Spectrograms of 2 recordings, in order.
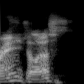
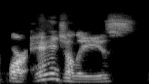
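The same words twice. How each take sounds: First: "Angeles" ending in a short -us; corrected Angeles. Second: "Angeles" ending in a long -eez; mispronounced Angeles. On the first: Gamer correcting the port's name, pronounced AN-juh-lus. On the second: Gamer naming the destination port, mispronounced as Angel-eez. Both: Real, not acted. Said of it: "It's, it's pronounced Angeles".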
